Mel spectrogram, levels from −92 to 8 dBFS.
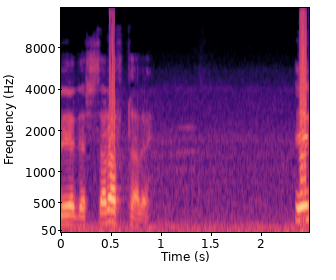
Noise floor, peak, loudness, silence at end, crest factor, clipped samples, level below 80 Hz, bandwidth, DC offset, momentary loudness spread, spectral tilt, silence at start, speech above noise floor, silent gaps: -35 dBFS; 0 dBFS; -14 LUFS; 0 s; 14 dB; 0.1%; -36 dBFS; 16 kHz; under 0.1%; 26 LU; -3 dB/octave; 0 s; 21 dB; none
